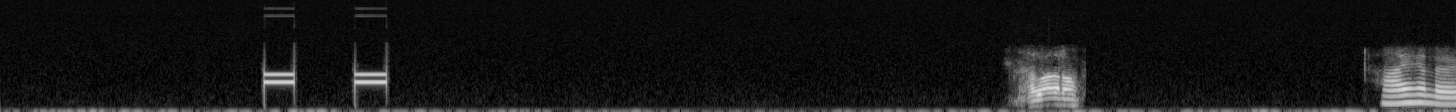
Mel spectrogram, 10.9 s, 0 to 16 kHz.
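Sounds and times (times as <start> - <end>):
telephone keypad button tones pressed while answering a call: 2.0 - 2.9
speech: 7.8 - 8.2, 10.4 - 10.9.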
